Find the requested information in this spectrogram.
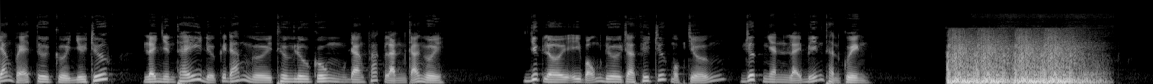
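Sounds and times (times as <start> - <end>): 
speech: 0.0 - 4.5, 5.2 - 8.8
explosive burst of command tokens shattering into powder: 9.5 - 11.2.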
